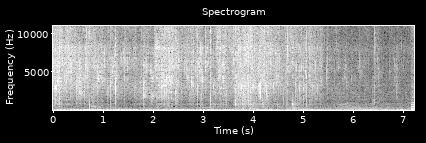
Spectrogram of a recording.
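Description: Onions frying in hot oil in a wok, a loud continuous sizzle broken by sharp crackles and scraping stirring strokes, with no talking over it.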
